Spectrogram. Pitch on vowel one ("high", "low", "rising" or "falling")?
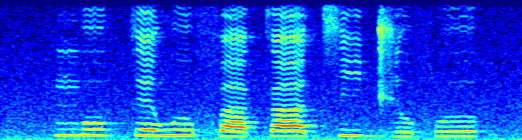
high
